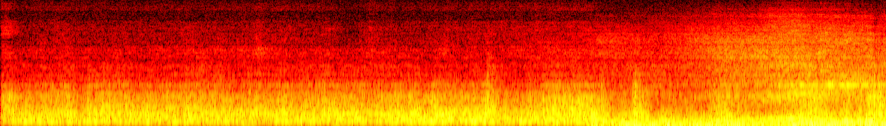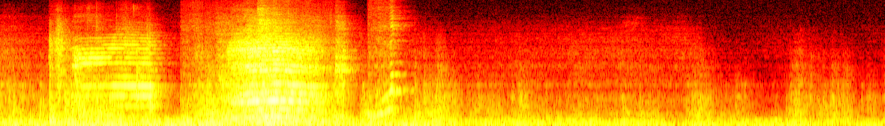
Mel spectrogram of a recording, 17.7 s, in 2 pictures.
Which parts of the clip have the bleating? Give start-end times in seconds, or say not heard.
9.3-12.8.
